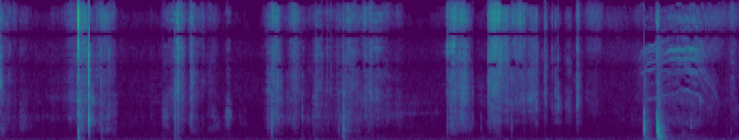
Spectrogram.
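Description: Board game cards being handled: faint rubs and flicks as cards slide through the hands, with a slightly louder sound near the end as cards are set down on a play mat. Quiet overall.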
